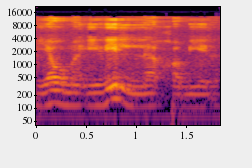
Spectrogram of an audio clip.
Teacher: Idzin la, jadi masuk itu sempurna. Dia tak ada dengung. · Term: idgham bila gunnah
